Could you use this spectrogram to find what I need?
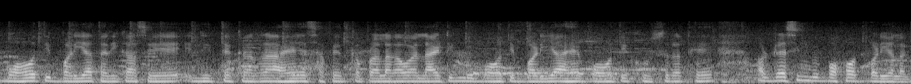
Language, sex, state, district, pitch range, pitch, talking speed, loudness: Hindi, male, Odisha, Nuapada, 135-145 Hz, 140 Hz, 190 wpm, -17 LUFS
